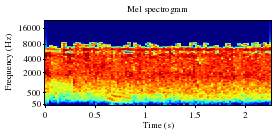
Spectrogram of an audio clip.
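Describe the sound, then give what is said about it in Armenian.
Parliamentary deputies give unanimous applause after an announcement by the president of Kazakhstan, a dense, steady wash of clapping that holds at an even level from start to finish. “Ղազախստանի նախագահի այս մի հայտարարությանը պատգամավորներն արձագանքեցին միահամուռ ծափահարություններով։”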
